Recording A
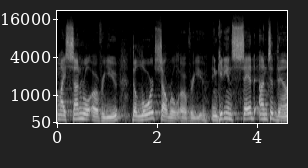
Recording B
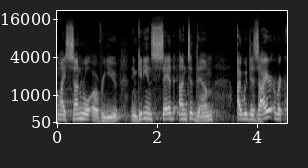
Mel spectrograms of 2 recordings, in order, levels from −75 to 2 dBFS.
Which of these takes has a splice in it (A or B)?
B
